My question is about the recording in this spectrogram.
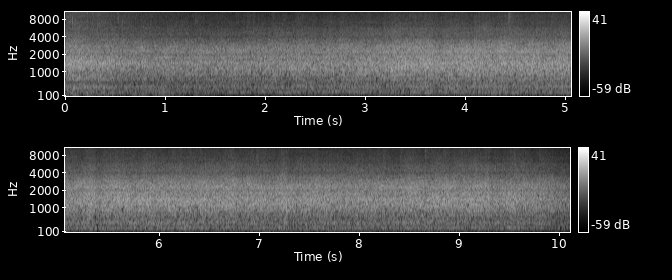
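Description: A large audience applauding: dense, steady clapping that holds at an even level throughout.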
